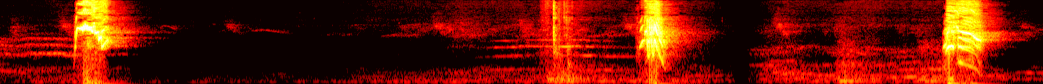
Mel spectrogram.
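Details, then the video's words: Javan myna used as a lure for wild birds, giving three harsh, scratchy squawks spaced one to two seconds apart, with faint low background murmurs between notes. "suara BURUNG JALAK KEBO,gacor menggelegar,semua jalak kebo auto nyahut"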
